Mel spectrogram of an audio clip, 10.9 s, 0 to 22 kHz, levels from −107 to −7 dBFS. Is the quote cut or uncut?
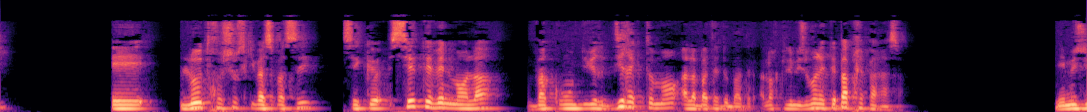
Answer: cut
